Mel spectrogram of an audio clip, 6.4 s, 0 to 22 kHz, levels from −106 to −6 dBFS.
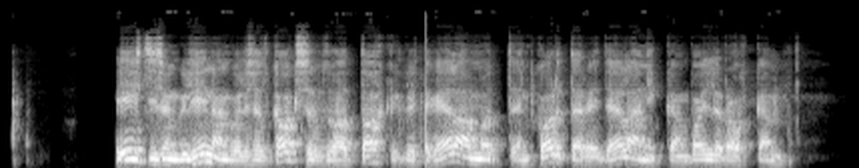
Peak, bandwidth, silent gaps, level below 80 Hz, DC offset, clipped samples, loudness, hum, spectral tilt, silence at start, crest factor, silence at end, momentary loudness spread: -2 dBFS; 9.2 kHz; none; -54 dBFS; under 0.1%; under 0.1%; -16 LUFS; none; -5 dB/octave; 0.9 s; 14 dB; 0.55 s; 9 LU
